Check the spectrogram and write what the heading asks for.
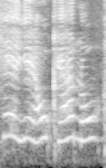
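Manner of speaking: high, soft humoring coo; soothing wife. Acted. Wife humors her husband, high and soft. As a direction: pat him on the head with a high soft voice.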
